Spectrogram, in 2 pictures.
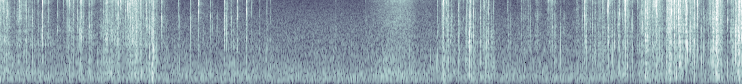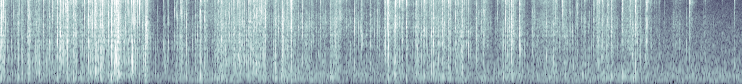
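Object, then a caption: Thin cellophane bag. Fingertips with painted nails grip and handle a thin, clear cellophane bag holding paper craft strips, lying over a pink Hello Kitty item. They produce bright, dense crinkling that is mostly high in pitch with almost no low end. The crinkling eases to a quieter stretch early on, then returns louder and busier for the rest of the clip.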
